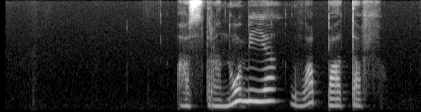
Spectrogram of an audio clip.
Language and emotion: Russian, positive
